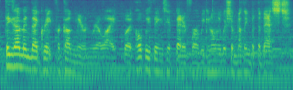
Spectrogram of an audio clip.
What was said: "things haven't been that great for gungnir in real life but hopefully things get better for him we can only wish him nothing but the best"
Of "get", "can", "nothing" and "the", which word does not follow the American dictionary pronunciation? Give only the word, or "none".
none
